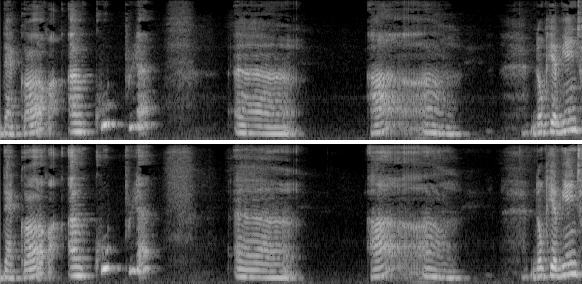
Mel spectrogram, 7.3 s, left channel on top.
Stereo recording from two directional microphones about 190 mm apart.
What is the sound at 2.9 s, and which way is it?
Speech, 45° right (ahead or behind).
